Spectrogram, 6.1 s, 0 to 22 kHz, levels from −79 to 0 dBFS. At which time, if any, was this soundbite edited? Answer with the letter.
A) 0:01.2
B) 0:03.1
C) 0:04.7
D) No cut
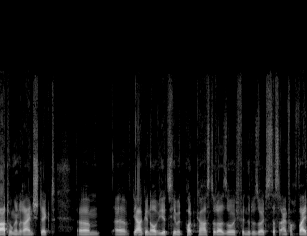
D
